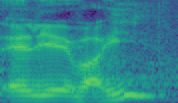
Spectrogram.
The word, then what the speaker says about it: Elie Wahi: Und Elie Wahi. Ja. Auch so ausgesprochen.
